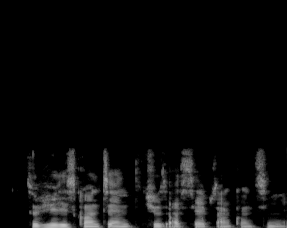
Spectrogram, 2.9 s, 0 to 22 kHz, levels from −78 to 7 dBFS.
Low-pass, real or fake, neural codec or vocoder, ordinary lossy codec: none; real; none; none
